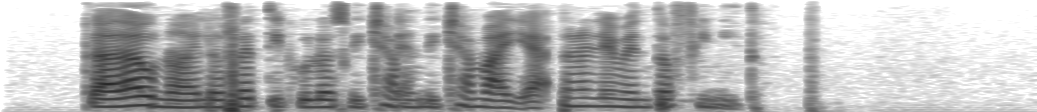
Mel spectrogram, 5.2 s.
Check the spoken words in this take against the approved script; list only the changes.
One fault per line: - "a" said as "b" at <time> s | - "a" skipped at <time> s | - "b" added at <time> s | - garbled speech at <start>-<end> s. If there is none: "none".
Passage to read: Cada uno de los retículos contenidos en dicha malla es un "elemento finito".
- "contenidos" said as "dicha" at 1.7 s
- "es" skipped at 2.8 s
